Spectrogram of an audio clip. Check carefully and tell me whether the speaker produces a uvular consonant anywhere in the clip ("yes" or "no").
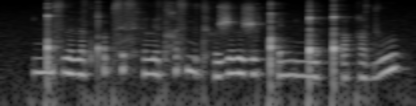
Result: yes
